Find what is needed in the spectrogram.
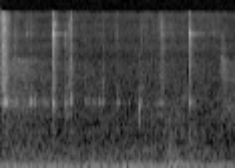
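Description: A few faint, small clicks of fingers working a small torsion spring and the dust cover onto an AR-style rifle's upper receiver, metal and polymer parts lightly ticking together; one click comes at the start and two near the end.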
